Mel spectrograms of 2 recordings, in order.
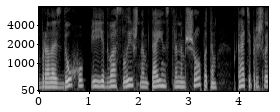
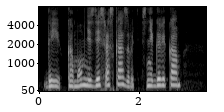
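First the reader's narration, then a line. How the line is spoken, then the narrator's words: With a chuckle. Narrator (Russian): Подруга со смешком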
